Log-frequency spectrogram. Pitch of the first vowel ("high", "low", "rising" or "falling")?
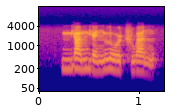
high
